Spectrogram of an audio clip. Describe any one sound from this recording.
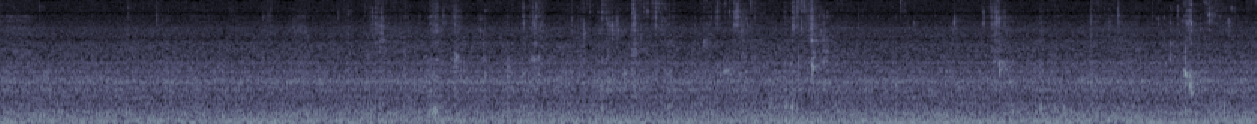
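A young man chews food.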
